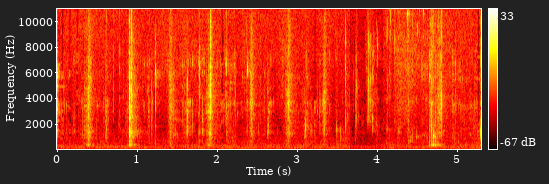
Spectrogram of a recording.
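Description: Close-miked eating of fresh green grapes: biting and chewing with crunches, the sharpest about a second in and again near the end.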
